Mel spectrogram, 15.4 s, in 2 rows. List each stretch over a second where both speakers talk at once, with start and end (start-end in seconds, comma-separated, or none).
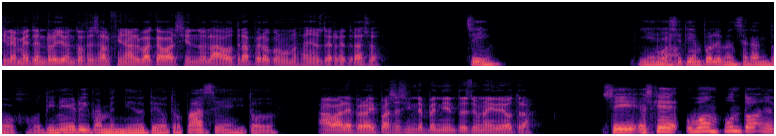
none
